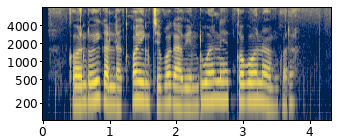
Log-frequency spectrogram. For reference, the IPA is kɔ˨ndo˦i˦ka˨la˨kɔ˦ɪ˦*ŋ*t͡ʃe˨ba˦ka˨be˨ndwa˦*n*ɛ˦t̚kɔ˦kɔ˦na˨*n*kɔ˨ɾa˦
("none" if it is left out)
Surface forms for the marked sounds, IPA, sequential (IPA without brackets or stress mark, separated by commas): ŋ, n, m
